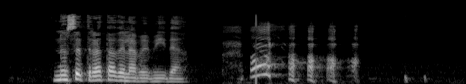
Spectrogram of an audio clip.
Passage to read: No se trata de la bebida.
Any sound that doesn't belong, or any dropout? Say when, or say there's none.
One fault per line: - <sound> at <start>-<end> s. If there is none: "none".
- laugh at 2.2-3.6 s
